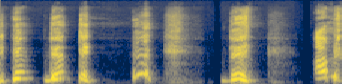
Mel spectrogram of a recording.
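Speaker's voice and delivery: ordinary talk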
